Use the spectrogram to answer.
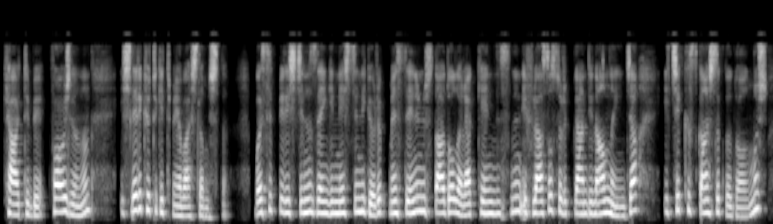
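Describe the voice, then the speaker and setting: A woman narrating an audiobook in a calm, even storytelling manner. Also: medium pitch. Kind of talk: scripted narration. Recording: dull lo-fi recording.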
